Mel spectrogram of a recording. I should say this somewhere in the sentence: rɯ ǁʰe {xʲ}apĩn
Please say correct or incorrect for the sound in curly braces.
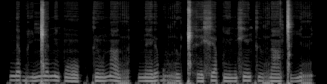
correct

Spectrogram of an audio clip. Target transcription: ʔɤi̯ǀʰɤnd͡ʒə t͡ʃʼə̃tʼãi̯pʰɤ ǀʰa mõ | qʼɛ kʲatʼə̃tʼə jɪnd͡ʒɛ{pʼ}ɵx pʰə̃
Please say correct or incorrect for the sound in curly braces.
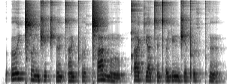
correct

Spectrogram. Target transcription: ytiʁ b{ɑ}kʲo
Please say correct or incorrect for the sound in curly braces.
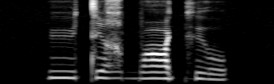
correct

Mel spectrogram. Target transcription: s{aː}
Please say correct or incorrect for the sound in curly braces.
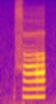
correct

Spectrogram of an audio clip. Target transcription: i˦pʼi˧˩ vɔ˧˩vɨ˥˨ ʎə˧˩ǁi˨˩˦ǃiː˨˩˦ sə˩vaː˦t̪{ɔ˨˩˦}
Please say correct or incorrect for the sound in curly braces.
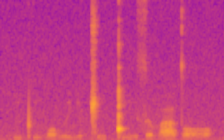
correct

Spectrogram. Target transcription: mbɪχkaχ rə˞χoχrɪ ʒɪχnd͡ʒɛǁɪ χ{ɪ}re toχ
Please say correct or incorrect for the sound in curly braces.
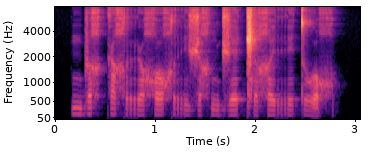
correct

